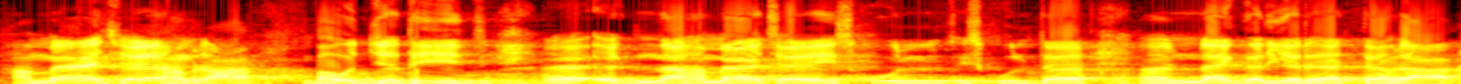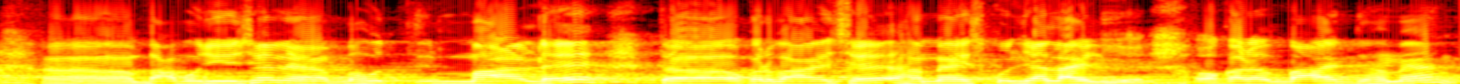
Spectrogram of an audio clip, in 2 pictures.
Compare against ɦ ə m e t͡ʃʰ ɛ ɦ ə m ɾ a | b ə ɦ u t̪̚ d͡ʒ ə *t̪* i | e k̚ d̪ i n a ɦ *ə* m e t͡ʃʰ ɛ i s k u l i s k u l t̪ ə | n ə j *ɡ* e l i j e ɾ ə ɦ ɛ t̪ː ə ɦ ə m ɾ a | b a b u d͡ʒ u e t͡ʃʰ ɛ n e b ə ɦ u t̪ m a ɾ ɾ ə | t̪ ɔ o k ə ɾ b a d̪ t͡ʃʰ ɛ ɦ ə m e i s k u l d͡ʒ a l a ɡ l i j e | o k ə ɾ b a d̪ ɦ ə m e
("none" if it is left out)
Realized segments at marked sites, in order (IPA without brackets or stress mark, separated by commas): d̪, ə, ɡ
